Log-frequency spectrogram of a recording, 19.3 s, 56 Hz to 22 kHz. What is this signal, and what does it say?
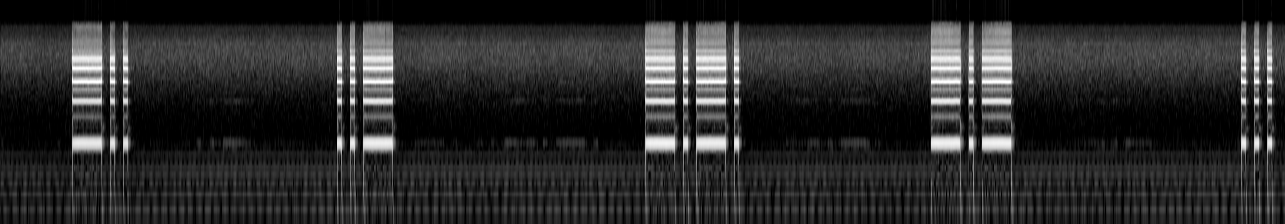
Morse code, heard as a keyed tone, about 12 wpm, spaced as for 3 wpm, 500 Hz. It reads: DUCKS
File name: ham radio / CodeQuick / Code Quick 04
